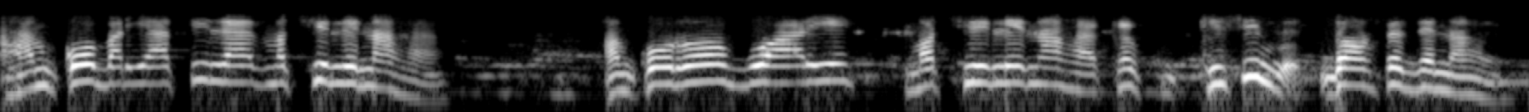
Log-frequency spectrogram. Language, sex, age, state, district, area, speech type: Hindi, female, 60+, Bihar, Muzaffarpur, rural, conversation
